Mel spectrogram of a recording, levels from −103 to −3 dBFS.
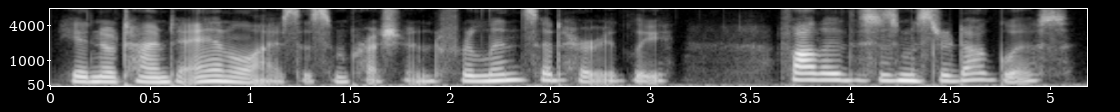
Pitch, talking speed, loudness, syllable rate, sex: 215 Hz, 195 wpm, -20 LUFS, 6.0 syllables/s, female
